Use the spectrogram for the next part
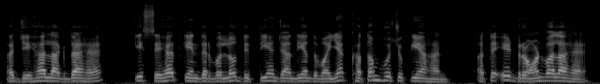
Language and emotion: Punjabi, fearful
